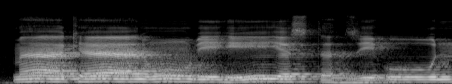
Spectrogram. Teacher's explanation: ബിഹി എന്നതിൽ ഉദ്ദമീറിനെ 2 ഹറക്കത്തിൻ്റെ അളവിൽ തബീഇയായ ദീർഘം നൽകണം. മദ്ദുസ്സിലത്ത് സുഗ്റ എന്നായിരിക്കും അതിൻ്റെ പേര്.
